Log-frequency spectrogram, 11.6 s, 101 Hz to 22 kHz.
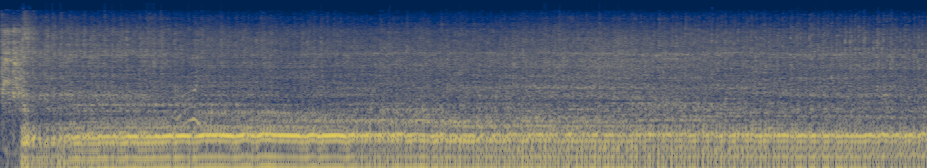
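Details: Kawasaki ZX-10R drag bike's first start after three years in storage, fuel pump rebuilt and tank cleaned: fires at once and holds a steady even drone with a slight early blip, no misfire or rattle; normal running.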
